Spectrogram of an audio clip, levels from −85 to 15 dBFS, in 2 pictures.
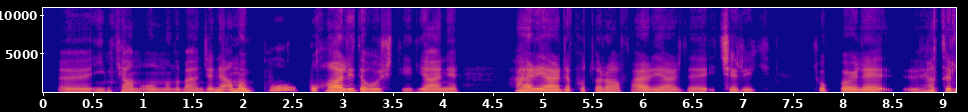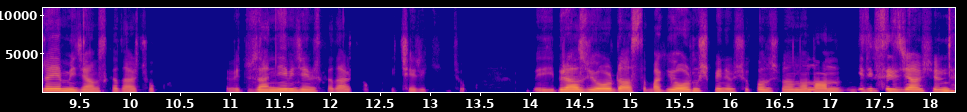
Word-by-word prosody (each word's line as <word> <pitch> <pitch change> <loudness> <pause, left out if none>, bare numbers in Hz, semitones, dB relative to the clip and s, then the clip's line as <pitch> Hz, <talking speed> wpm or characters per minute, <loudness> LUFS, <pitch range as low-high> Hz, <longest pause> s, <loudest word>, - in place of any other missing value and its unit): eee, 160 -1 -4
imkân 170 0 -6
olmalı 135 -3 -8
bence 140 +5 -4
ne 205 - -1
ama 230 0 +3 0.2
bu 280 +1 -2
bu 250 - +2
hâli 225 -2 +5
de 200 - +3
hoş 155 -3 -3
değil, 155 -1 -14
yani, 165 +2 -1 0.5
her 215 +4 +2
yerde 205 -3 +4
fotoğraf, 190 -1 -6
her 155 -1 0
yerde 185 - -4
içerik, 190 - -6 0.4
çok, - - -8
böyle, 195 +1 +1 0.2
ııı, - - -10
hatırlayamayacağımız 205 -3 +2
kadar 180 +1 -4
çok 180 - -16 0.7
ve 160 +1 -11
düzenleyemeyeceğimiz 195 +1 +2
kadar 175 0 -5
çok 180 - -29 0.2
içerik 175 0 -11 0.2
çok, - - -23 0.7
eee, 165 0 -7
biraz 200 -2 +6
yordu 170 0 +6
aslında, 165 0 0
bak 195 +1 0
yormuş 195 +3 +3
benim 155 -2 -2
şu 155 +6 -13
konuşmadan 195 0 -3
onu 185 -1 0
anladım. 165 -2 -1
Gidip, 220 +3 -6
sileceğim 210 0 +3
şimdi. 205 -1 0
185 Hz, 150 wpm, -22 LUFS, 170-205 Hz, 0.7 s, biraz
